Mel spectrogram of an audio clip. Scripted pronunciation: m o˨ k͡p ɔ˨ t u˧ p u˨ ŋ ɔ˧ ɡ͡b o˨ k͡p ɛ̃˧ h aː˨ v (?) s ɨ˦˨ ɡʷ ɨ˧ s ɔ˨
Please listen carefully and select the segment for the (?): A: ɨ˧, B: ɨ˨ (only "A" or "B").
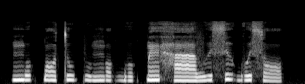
A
